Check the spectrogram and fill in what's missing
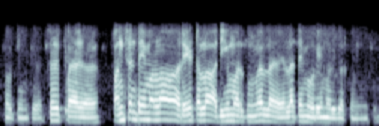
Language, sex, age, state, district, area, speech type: Tamil, male, 18-30, Tamil Nadu, Tiruppur, rural, conversation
